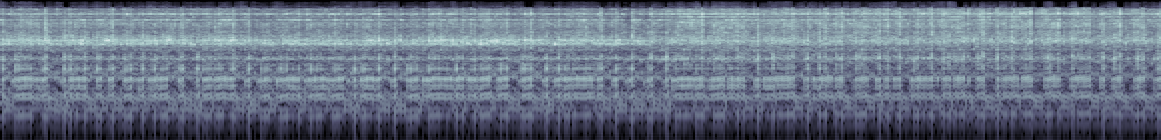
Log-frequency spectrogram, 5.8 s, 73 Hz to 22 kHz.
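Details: Stihl MS194T chainsaw after fuel-issue no-start fix, carb richened on low and high within limiters: high steady buzz at even speed, no stumbling or surging, warmed up and clean; normal running.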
